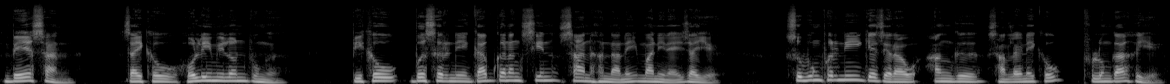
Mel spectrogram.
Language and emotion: Bodo, neutral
